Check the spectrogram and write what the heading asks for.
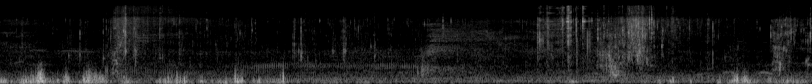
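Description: Irregular bumps and rustles from the camera being handled, with water sloshing and splashing close by.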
